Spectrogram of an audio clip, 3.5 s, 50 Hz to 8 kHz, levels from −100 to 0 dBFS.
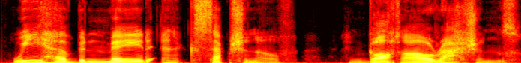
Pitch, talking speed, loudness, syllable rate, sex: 110 Hz, 175 wpm, -19 LUFS, 4.8 syllables/s, male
